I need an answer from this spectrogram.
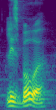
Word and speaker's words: Lisboa: Lisboa, which is how it's pronounced in Portuguese, is a mix of at least 6 different cities from around the world.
